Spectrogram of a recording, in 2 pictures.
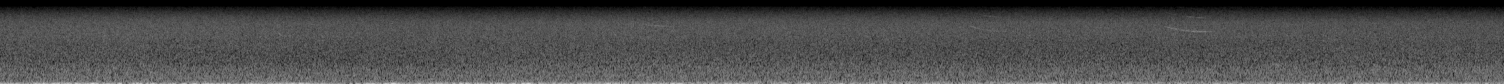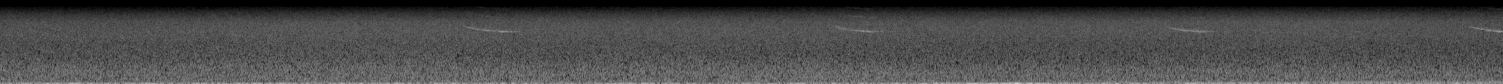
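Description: Wind blowing through tall meadow grass and trees: a steady rushing hiss with an uneven low rumble underneath.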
